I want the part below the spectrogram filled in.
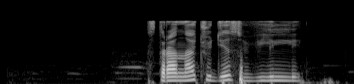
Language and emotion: Russian, neutral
